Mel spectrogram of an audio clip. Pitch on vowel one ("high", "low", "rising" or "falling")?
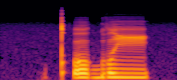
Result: high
